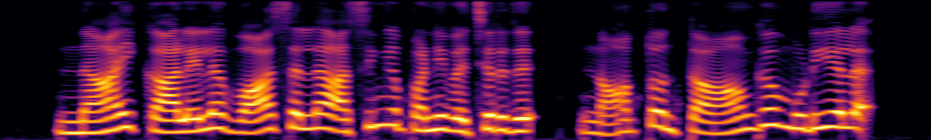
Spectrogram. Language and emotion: Tamil, disgusted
